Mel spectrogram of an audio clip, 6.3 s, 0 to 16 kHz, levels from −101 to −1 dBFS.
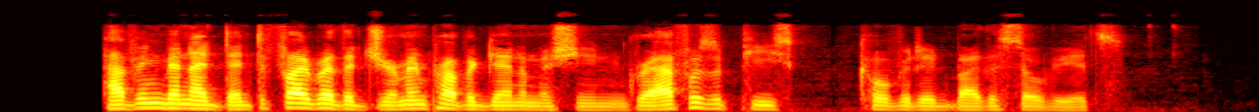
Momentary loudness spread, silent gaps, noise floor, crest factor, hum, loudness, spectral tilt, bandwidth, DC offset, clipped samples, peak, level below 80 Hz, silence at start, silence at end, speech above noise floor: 14 LU; none; -66 dBFS; 22 dB; none; -23 LUFS; -5 dB/octave; 7.2 kHz; under 0.1%; under 0.1%; -2 dBFS; -60 dBFS; 0.5 s; 0.7 s; 42 dB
